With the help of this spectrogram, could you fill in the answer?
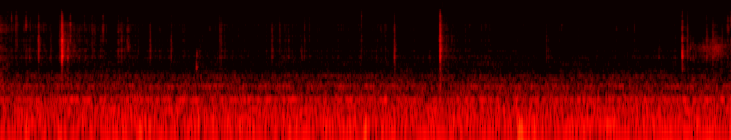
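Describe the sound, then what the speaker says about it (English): A utensil continuously stirs mac and cheese sauce in a pot, making a soft, steady squishing and faint sizzling under occasional small clicks of the utensil against the pan. "I'm going to continuously stir it with this."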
